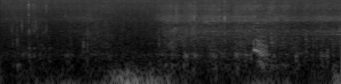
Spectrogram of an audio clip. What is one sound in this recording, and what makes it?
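A fishing lure clicks softly as hands handle it.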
